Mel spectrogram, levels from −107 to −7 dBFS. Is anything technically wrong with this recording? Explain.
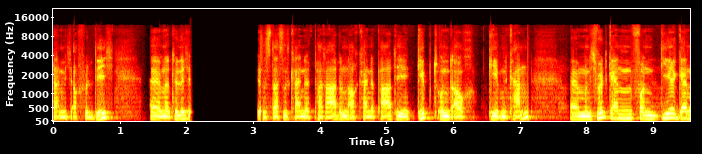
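Yes, there are three faults.

From start to finish the speech sounds hollow and phasey, as if heard through a tube. This is channel delay (comb filtering): one channel is about 5 ms behind the other, and when the two are summed to mono, content they share cancels at evenly spaced frequencies. The first notch sits near 100 Hz, with further notches every 200 Hz or so above it, giving fixed gaps across the spectrum.

From 2.05 s to 3.13 s, right after "für dich ähm natürlich", the sound trails off into a fading buzzy tail and then into silence lasting nearly a second, before resuming at "ist dass es". About a second of audio is simply gone. The likely cause is a long network dropout: nothing arrived, so the receiver stretched the last sound until it faded out. When packets returned, playback picked up further on, with timing shifted by roughly 20 ms.

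At 7.12 s, just after "auch geben", there is an abrupt jump forward in the sound, and no gap of silence. This fits a dropped buffer (overrun), where the program failed to collect its samples before the hardware overwrote them. Around 40 ms of audio vanished, and the two sides of the gap were joined directly. The audio also passed through an Opus call path at 24 kbps, which limits the top end to 12 kHz.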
